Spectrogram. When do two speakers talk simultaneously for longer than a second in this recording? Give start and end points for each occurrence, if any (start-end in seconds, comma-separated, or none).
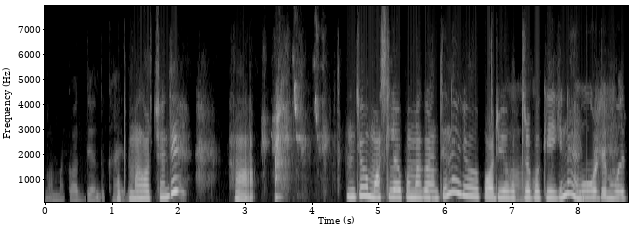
none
